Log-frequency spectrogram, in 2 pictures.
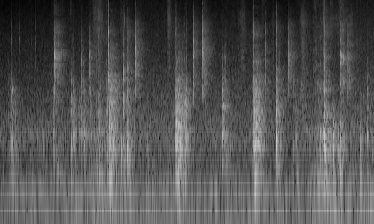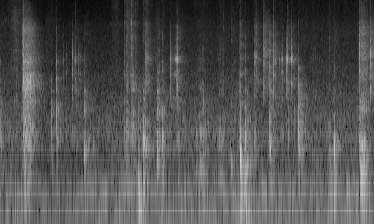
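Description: A screwdriver turning a dishwasher's front leveling leg, with handling noise: irregular clicks, knocks and short scrapes of the driver against the leg, the underside of the machine and the floor.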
